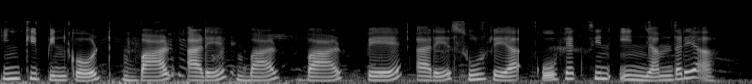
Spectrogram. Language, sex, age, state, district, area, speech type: Santali, female, 18-30, West Bengal, Paschim Bardhaman, rural, read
